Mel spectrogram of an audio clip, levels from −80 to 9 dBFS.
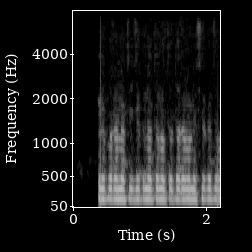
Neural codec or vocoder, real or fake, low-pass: none; real; 7.2 kHz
